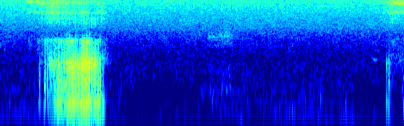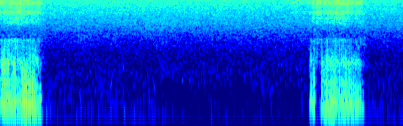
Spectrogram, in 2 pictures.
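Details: A sleeping dog snoring: three short, snorting snores about every four to five seconds, in a quiet room.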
